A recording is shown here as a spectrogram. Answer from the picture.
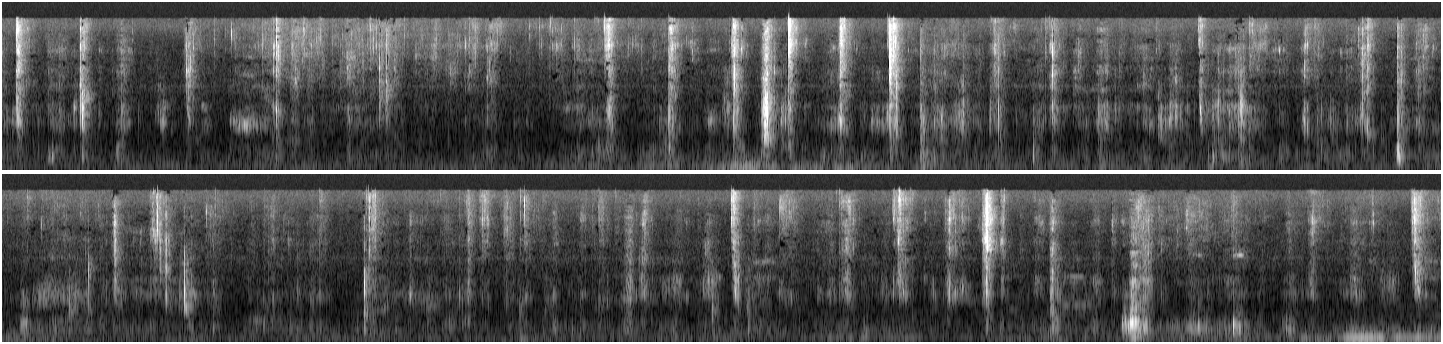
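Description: Close-up eating sounds: barbecue chicken and rice being torn apart by hand and chewed, with crunching and many small sharp clicks scattered throughout.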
